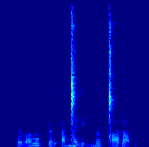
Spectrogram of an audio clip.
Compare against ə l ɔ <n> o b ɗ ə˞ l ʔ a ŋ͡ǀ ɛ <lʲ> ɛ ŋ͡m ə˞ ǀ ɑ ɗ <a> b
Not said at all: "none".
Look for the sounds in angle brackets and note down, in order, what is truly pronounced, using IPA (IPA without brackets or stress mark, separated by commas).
l, lʲ, ɑ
